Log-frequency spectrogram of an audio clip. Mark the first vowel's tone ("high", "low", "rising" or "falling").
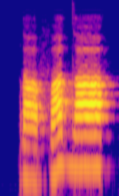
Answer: low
